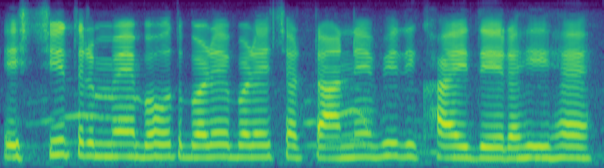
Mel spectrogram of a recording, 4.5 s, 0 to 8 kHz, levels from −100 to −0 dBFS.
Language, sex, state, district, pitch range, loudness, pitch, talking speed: Hindi, female, Jharkhand, Deoghar, 200-220 Hz, -14 LUFS, 210 Hz, 160 wpm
